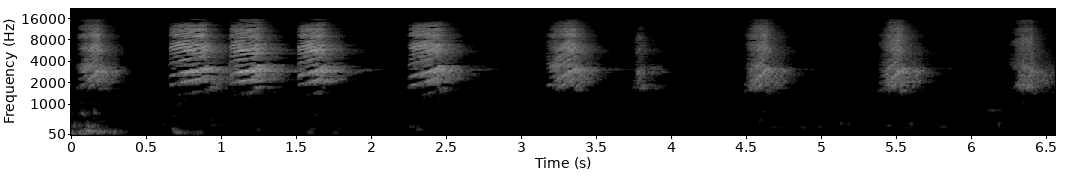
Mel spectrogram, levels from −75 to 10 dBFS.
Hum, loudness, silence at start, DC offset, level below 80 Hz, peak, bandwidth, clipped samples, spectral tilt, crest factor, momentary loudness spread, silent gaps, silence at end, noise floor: none; -23 LUFS; 0.05 s; under 0.1%; -70 dBFS; -6 dBFS; 16 kHz; under 0.1%; 4 dB/octave; 22 dB; 21 LU; none; 0 s; -80 dBFS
